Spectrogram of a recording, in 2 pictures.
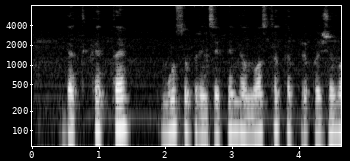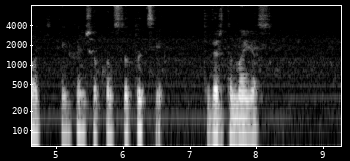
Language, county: Lithuanian, Klaipėda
